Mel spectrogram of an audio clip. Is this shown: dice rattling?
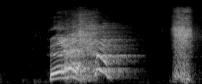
no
